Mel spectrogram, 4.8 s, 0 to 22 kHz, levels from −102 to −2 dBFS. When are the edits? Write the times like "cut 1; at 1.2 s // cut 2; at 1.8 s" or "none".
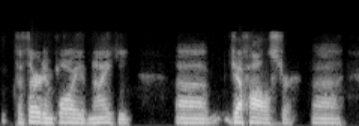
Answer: none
